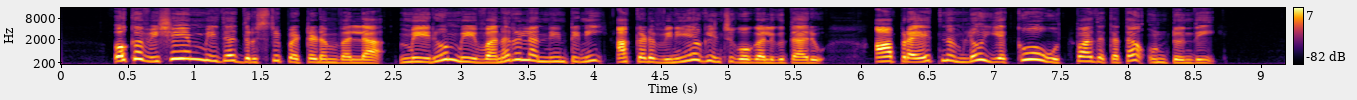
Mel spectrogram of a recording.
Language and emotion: Telugu, neutral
